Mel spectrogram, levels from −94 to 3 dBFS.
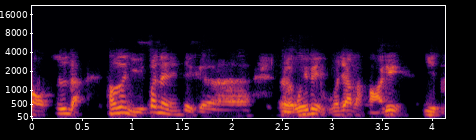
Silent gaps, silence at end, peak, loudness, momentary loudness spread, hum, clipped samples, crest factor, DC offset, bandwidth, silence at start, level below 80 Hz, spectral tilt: none; 0 s; -12 dBFS; -28 LUFS; 8 LU; none; under 0.1%; 16 dB; under 0.1%; 6 kHz; 0 s; -72 dBFS; -8.5 dB/octave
